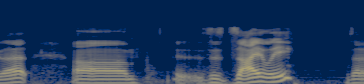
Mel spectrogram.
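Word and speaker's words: Xia Li: know how to say that um is this zylie is that how you say it yeah okay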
